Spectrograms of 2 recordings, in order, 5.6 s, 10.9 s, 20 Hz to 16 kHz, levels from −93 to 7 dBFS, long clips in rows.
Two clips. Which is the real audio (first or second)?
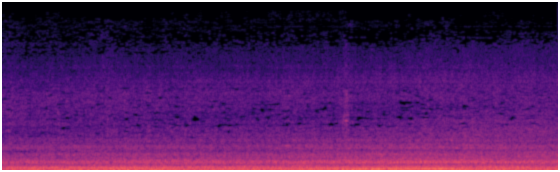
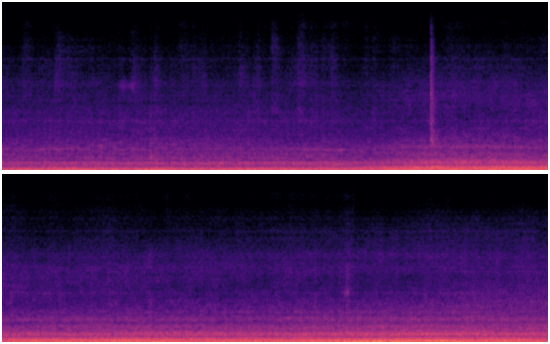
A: first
